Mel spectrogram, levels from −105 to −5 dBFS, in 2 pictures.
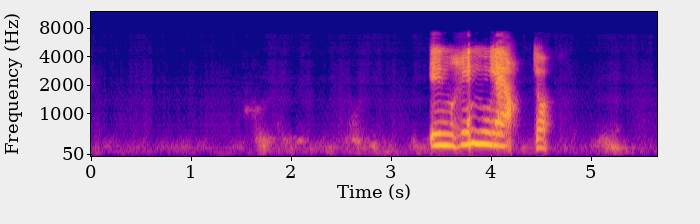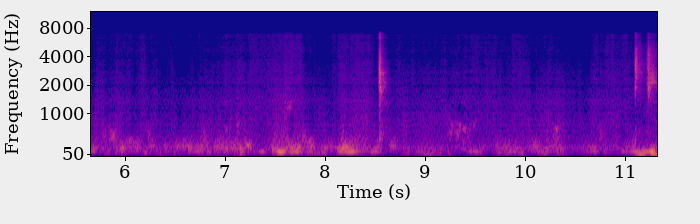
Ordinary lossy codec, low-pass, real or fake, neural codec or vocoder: Opus, 64 kbps; 7.2 kHz; fake; codec, 16 kHz, 1 kbps, FreqCodec, larger model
